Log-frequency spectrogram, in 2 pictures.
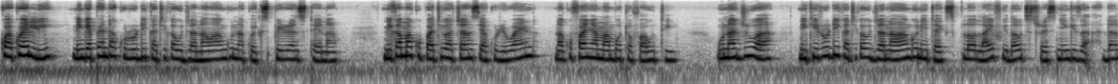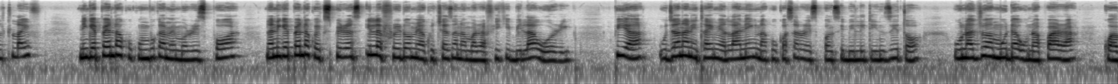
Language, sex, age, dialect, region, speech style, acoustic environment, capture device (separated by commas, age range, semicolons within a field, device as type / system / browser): Swahili, female, 18-24, Kenya - Nairobi Sheng-influenced, Kenya, happy; relaxed; excited; focused, silence; appliances, desktop / Windows / Chrome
